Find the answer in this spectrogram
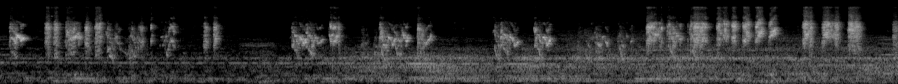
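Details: Caged budgerigars chattering busily, with dense, rapid high chirps and squeaky notes tumbling over one another almost without pause, growing thicker and faster toward the end.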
